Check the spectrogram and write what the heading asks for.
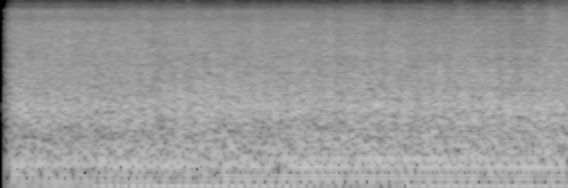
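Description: Freight train with diesel locomotives passing at speed: a steady rush of wheels on rail, with a low engine rumble coming in under a second in.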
